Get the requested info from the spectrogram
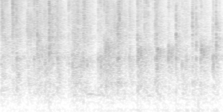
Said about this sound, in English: Come on, you can give Jesus a hand clap of praise.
